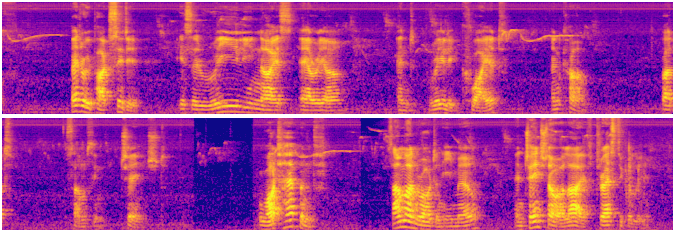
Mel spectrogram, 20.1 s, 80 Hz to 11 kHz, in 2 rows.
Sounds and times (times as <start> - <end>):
Speech: 1.0 - 5.2, 5.9 - 7.6, 8.2 - 8.9, 9.9 - 10.3, 11.0 - 12.6, 13.9 - 15.0, 15.9 - 19.9.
